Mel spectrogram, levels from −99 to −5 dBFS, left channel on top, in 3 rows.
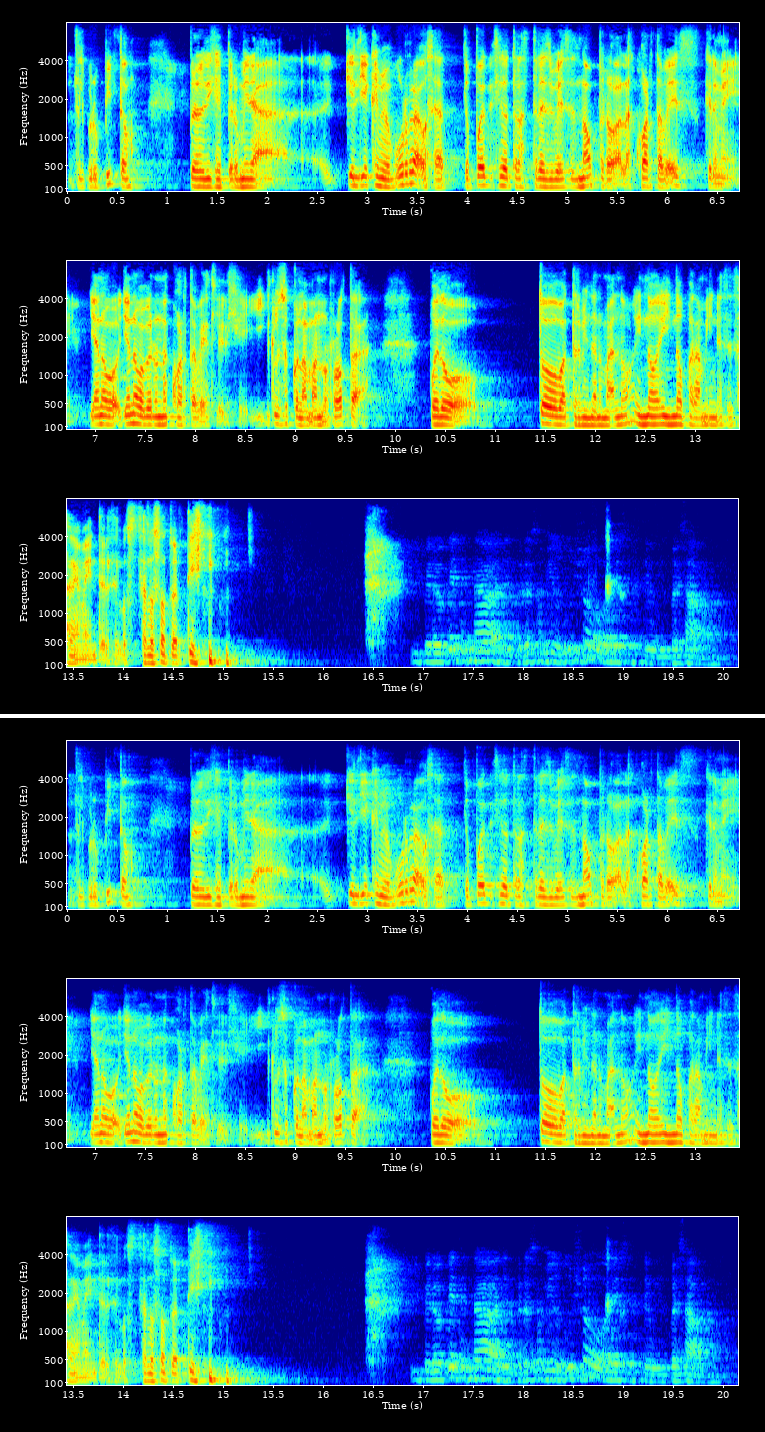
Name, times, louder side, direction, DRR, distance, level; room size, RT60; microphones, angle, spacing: voice 1, 0.0-10.8 11.4-14.9 16.4-16.7, left 5 dB, 55° left, 0.3 m, -25 dB
voice 2, 16.9-19.8, equal, 80° right, 3.3 m, -53 dB
18.5 x 6.6 x 5.4 m
head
